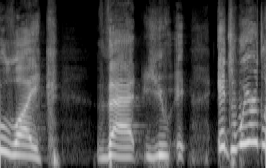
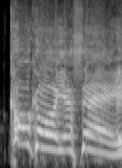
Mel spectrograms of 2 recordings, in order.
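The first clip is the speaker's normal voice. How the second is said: slow, higher mock Scottish line; Scottish wand store guy; 6 semitones higher, 3 dB louder than usual. Quoting the anime's wand store guy, slow mock Scottish. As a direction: drawl it like the wand shop keeper, Scottish. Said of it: "There's one bit where he goes".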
